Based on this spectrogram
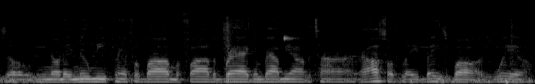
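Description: A man speaks in a flat monotone at a medium pitch with a dark, mellow tone. Room echo is audible. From Chicago. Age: 40s. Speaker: barber and shop owner. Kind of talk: interview.

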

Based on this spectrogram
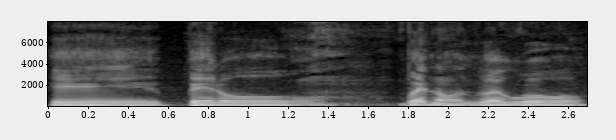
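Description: A man's voice at a medium pitch. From Jalisco, Mexico (rural Yahualica). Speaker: businessman. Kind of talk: interview.

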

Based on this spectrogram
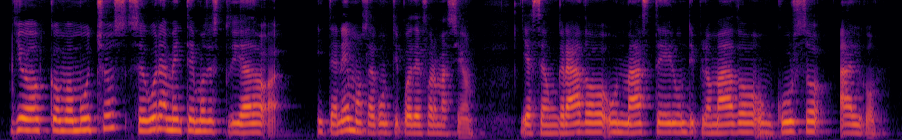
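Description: At a medium pitch, a woman speaks at a moderate speed. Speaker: podcast host. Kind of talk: personal monologue.

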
